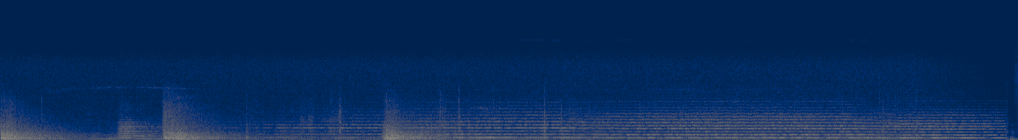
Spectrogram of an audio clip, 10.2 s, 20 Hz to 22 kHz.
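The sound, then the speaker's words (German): Doors slam shut three times in the first four seconds, heavy booming bangs, as concert audience members leave loudly rather than hear Wagner (fewer than 100 of 3000 left), while a sustained orchestral chord hums steadily underneath and rings on afterward. “Das Türenknallen hören wir jetzt mal ganz kurz.”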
